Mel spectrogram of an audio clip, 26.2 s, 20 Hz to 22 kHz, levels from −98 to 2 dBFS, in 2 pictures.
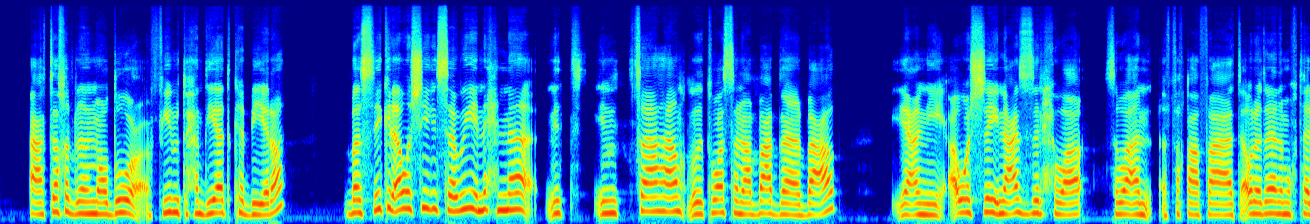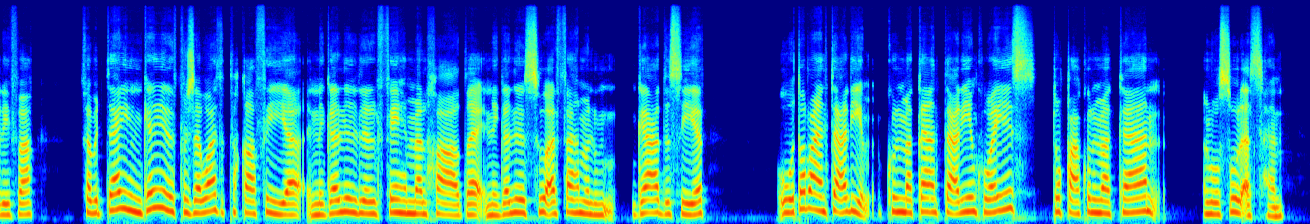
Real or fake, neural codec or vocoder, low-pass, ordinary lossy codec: fake; codec, 44.1 kHz, 7.8 kbps, DAC; 19.8 kHz; none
